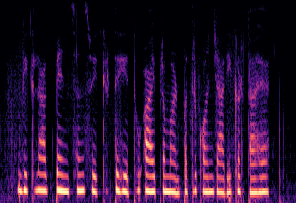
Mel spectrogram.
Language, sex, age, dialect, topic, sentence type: Hindi, female, 18-24, Garhwali, banking, question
